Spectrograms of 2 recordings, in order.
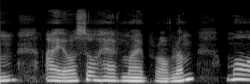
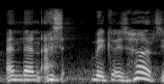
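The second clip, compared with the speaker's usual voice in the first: usual speaking voice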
